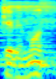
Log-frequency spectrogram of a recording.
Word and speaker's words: Kedemot: Cademot en hebreo se pronuncia Kedemot, y este significa principios, comienzos, lugares antiguos y lugares orientales.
